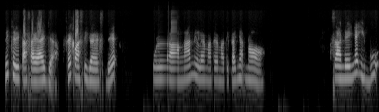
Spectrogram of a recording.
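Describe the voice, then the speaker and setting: Lively storytelling woman, dry close sound. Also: mid-range voice, no echo, rough recording. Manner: lively storytelling, addressing parents directly. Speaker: parenting speaker. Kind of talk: parenting talk in an online seminar.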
